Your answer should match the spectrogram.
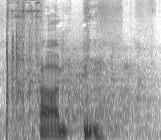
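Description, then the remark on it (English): A bunch of keys jingles with a bright metallic clatter for a second or so, fairly loud, with a couple of short voiced sounds mixed in before it fades. “Give me those keys.”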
